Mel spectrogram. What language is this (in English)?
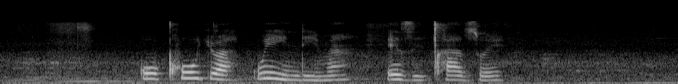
Xhosa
